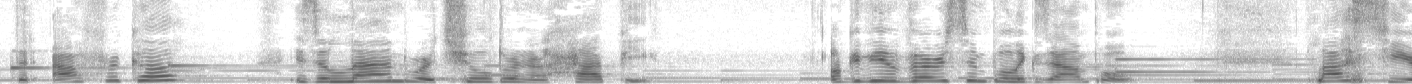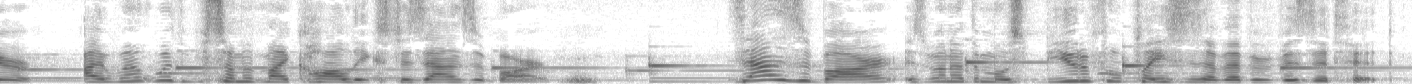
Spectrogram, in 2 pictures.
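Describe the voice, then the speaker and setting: A woman from Somalia giving a public speech to graduates, speaking emphatically and building points through rhetorical repetition. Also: high voice. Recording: hall reverb, faint music.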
